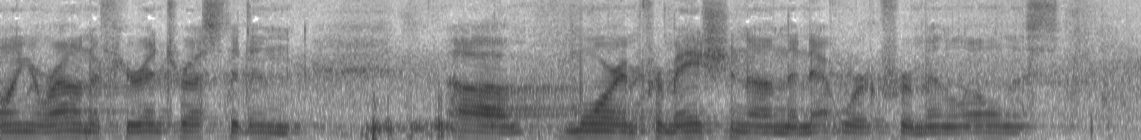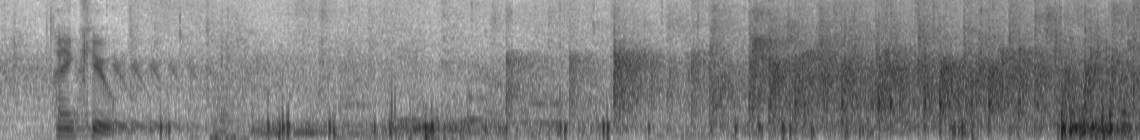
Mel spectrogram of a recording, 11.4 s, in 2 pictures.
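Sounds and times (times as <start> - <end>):
speech: 0.0 - 7.4
audience applause: 6.5 - 11.3.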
